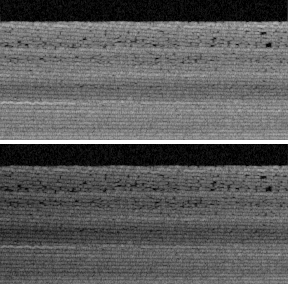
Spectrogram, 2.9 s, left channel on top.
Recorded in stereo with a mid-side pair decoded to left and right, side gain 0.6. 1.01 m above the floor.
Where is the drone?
65° left; by 2.9 s 40° left.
